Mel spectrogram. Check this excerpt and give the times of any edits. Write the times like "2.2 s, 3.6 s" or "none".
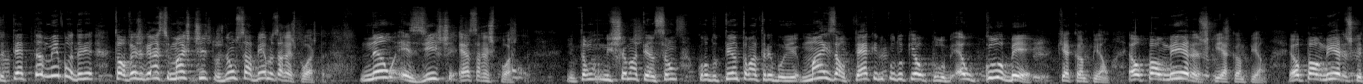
none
